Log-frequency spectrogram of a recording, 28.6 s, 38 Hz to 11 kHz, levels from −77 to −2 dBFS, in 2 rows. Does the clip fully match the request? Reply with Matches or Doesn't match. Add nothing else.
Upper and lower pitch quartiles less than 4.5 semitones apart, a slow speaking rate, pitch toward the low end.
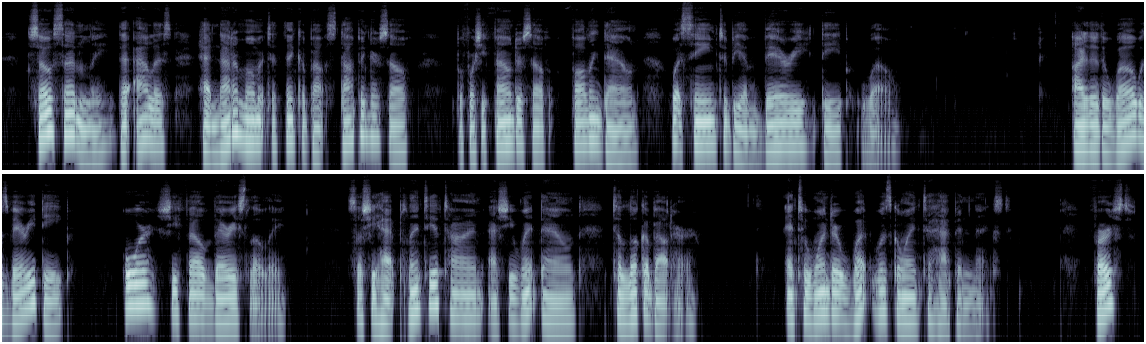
Matches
